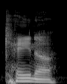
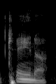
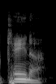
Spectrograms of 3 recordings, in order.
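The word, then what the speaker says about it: Kena: two shows it's actually cana like abel and k for people who are familiar with the bible abel and kane right and just just put an a at the end of kane kana that's that's the connect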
